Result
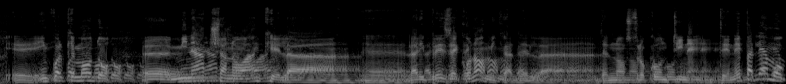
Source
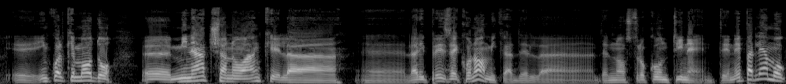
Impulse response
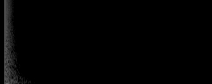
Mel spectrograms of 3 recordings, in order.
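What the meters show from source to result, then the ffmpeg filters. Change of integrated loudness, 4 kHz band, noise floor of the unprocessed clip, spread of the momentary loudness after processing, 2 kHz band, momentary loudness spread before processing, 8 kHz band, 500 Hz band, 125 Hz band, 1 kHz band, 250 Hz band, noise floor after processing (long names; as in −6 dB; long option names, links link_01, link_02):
−10.5 dB, −11.0 dB, −54 dBFS, 6 LU, −11.0 dB, 13 LU, −9.5 dB, −10.5 dB, −8.5 dB, −11.5 dB, −9.5 dB, −46 dBFS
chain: -filter_complex "[0:a]asplit=2[link_01][link_02];[link_02]adelay=130,lowpass=frequency=890:poles=1,volume=-6dB,asplit=2[link_03][link_04];[link_04]adelay=130,lowpass=frequency=890:poles=1,volume=0.4,asplit=2[link_05][link_06];[link_06]adelay=130,lowpass=frequency=890:poles=1,volume=0.4,asplit=2[link_07][link_08];[link_08]adelay=130,lowpass=frequency=890:poles=1,volume=0.4,asplit=2[link_09][link_10];[link_10]adelay=130,lowpass=frequency=890:poles=1,volume=0.4[link_11];[link_03][link_05][link_07][link_09][link_11]amix=inputs=5:normalize=0[link_12];[link_01][link_12]amix=inputs=2:normalize=0,acompressor=threshold=-41dB:ratio=2.5,volume=2.5dB"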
